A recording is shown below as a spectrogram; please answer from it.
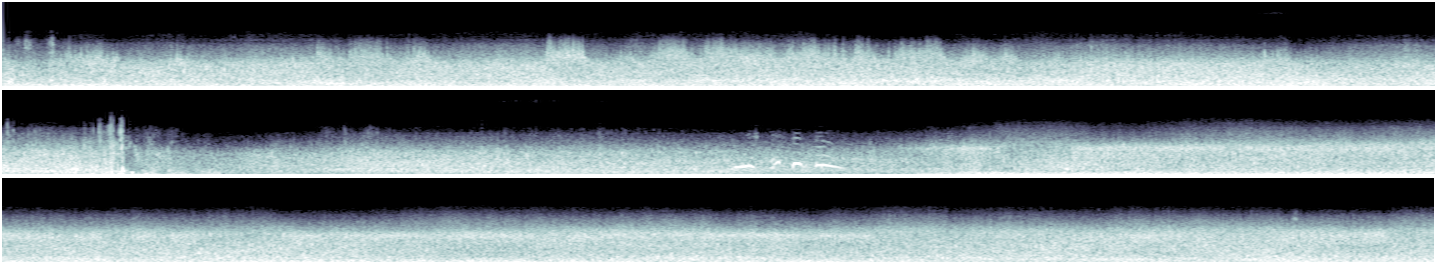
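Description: Surf water and wind rushing against an action camera riding at the waterline, loud and buffeting with scattered splashes. About twelve seconds in it drops suddenly to a quieter, muffled stretch for five or six seconds, then the steady rush of water returns.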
